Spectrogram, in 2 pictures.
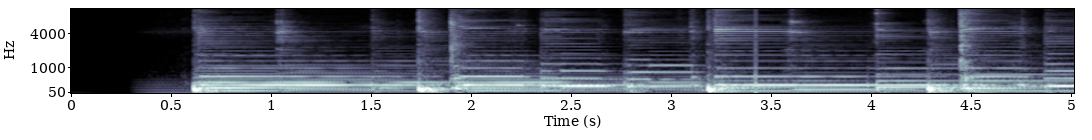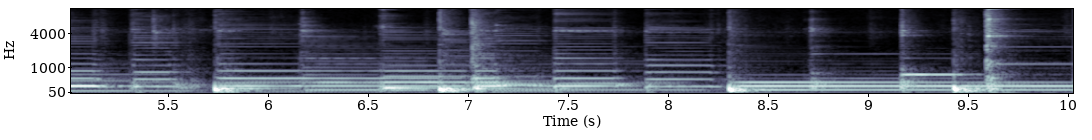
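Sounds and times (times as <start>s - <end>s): acoustic guitar strumming: 0.4s - 10.0s.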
